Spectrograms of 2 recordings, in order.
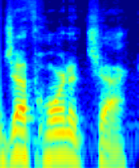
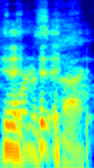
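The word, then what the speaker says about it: Hornacek: in the 90s he would always call him Jeff Hornet I'm like it's hornack he's like I know polish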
